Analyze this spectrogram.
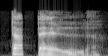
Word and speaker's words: t'appelles: All right, second form, tu t'appelles. Okay, remember, final S not pronounced.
